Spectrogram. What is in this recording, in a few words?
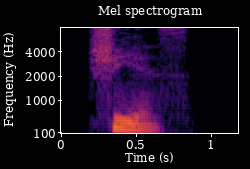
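"She is", American English female; everyone-can-use-english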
